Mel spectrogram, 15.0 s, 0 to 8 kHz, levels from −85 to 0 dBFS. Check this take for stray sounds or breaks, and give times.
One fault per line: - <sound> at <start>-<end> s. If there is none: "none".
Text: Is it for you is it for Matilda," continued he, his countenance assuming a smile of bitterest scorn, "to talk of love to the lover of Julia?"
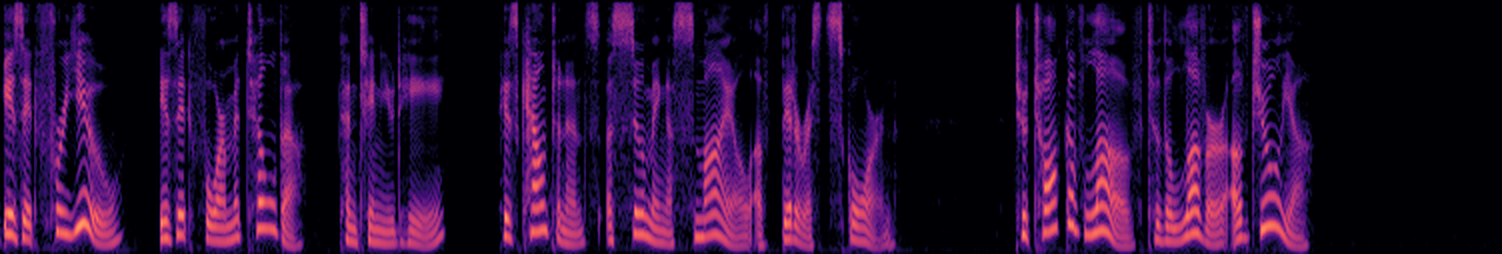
none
